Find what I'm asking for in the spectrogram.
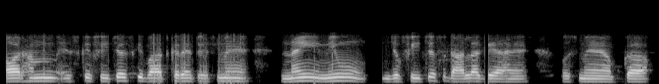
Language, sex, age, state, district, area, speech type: Urdu, male, 18-30, Delhi, South Delhi, urban, conversation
